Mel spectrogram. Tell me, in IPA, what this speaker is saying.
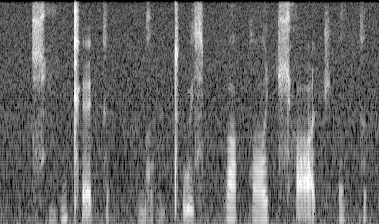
t͡ɕʰ i̤˩˥ ɡ kʼ ɛ̰˨˩ k | ɡ ʊ˨˩ ɡ tʼ ṵ˧ sʲ pː ɒ˥ k ɔ˧˥ t͡ɕʰ ɑ̰˨˩ t͡ʃʼ ə̤˥ k

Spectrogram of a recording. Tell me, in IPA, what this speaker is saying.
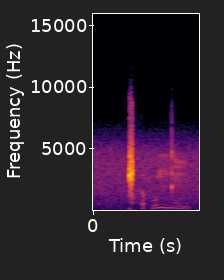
ǁʰ ə f u ŋ d ĩ

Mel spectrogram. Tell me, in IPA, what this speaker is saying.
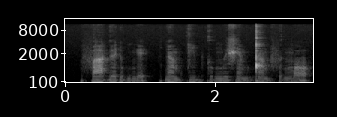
f a ɠ ɘ ɗ u b ŋ e | ɗ ɐ̃ b k i b k u ŋ͡m ɨ ʃ ɛ̃ b ŋ͡ǃ ɐ̃ b f ɘ ŋ͡m ɔ

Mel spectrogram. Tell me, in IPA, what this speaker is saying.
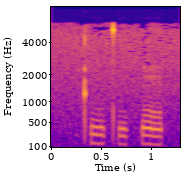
ʈʰ u t̪ʰ u k ɛ̃

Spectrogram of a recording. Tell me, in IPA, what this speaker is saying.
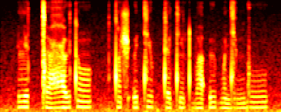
lʲ ɛ t ǀ ɛ ʕ ɨ t õ | tˤ õ ʃ ʔ ɨ tʲ u b t ɘ tʲ õ t b a ʔ ɨ b ɐ̃ dʲ ɐ ŋ ɡ u

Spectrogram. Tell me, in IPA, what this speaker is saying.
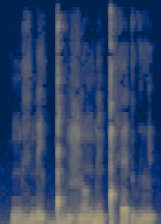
ŋ͡m ɛ̤ n e lʲ ɡ͡ǃ ũ ɮ õ ɡ͡b ẽ ǃʰ ɛ ɗ ṳ lʲ

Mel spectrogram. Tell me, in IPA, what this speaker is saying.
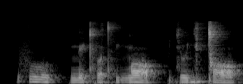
f u | n e cʰ ɤ tʰ i ŋ͡m ɔ | c ɯ ɟ i ǀ ɔ

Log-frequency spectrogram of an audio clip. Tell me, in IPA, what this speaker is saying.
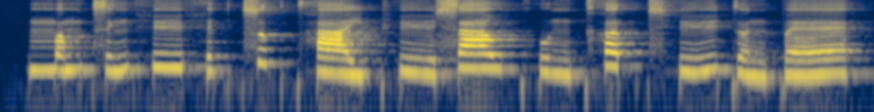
m ɐ˨˧ m t͡s ɪ˨˥ ŋ h yː˧ h ɪ˨˥ k̚ t͡s ʊ˥ k̚ t̪ʰ aː˨˩ j pʰ yː˨˩ s aː˧ w kʷʰ ɪ˨˩ ŋ kʰ ɐ˥ t̚ t͡sʰ yː˨˥ t̪ ɵ˨˩ n p ɛː˨˧

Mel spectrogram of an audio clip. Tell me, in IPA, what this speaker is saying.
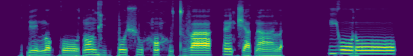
ɗ e˨ n ɔ˧ k oː˨ ɗ ɔ̃˧ ɡ iː˨ k͡p o˧ ʃ u˧ h ɔ̃˧ h u˨ t v a˦ | ɛ̃˦ t͡ʃ a˨ ɗ ã˨ l | j oː˦ ɾ oː˦

